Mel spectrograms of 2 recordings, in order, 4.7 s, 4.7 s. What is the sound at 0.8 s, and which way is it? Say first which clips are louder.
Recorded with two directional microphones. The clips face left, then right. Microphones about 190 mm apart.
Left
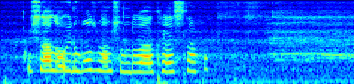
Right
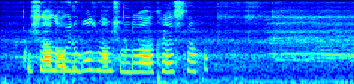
Speech: even; 10° left (ahead or behind).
